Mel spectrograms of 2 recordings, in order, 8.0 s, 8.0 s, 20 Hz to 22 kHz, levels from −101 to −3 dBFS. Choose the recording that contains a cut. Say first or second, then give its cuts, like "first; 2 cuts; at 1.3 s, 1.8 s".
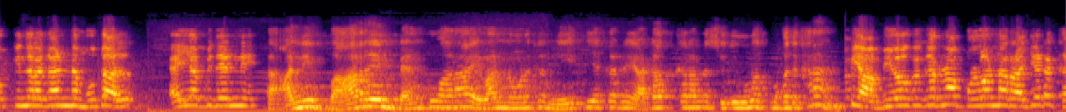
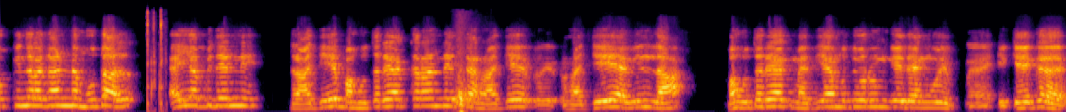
first; 2 cuts; at 2.0 s, 6.4 s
